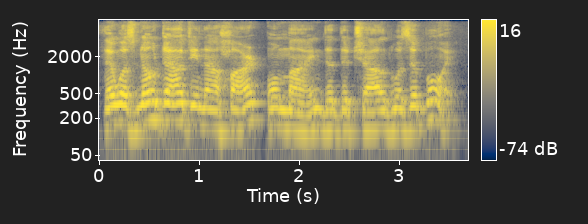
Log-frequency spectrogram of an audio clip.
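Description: An older Zimbabwean man, Greek by first language, preaches a sermon and shares his personal testimony slowly and emphatically. His voice is on the high side with a steady, mellow tone, and the recording's highs are cut off.

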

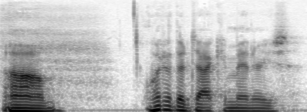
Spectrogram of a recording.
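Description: A man's voice: low voice, fairly quick. A middle-aged man, a teacher, chatting casually as a podcast guest with lots of fillers. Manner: relaxed, rambling with many fillers. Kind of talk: casual chat.

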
